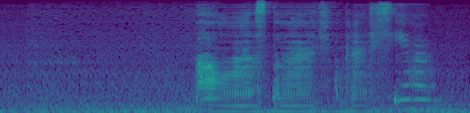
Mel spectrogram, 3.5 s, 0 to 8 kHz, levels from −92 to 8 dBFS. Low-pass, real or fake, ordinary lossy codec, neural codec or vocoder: 7.2 kHz; fake; Opus, 24 kbps; codec, 16 kHz, 0.3 kbps, FocalCodec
